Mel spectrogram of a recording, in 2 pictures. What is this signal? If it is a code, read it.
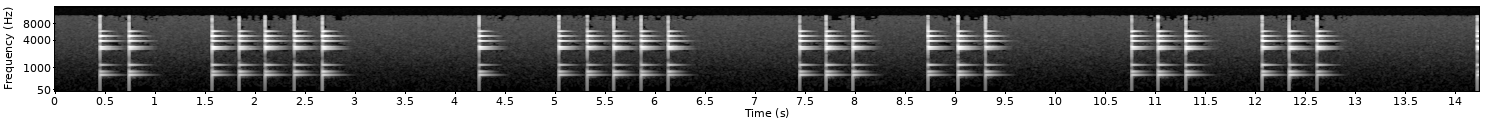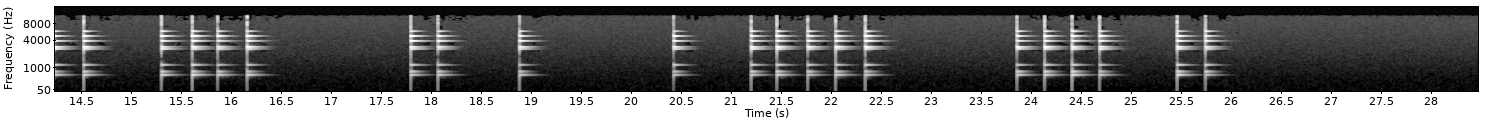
Tap code, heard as taps on a metal pipe, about 4 knocks a second. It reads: JENNIFER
